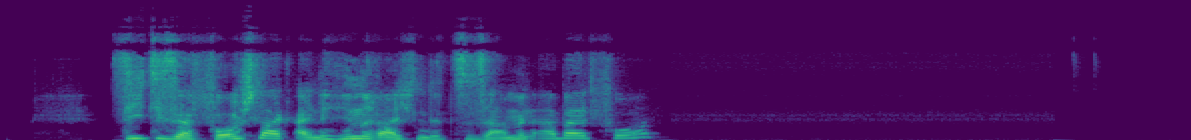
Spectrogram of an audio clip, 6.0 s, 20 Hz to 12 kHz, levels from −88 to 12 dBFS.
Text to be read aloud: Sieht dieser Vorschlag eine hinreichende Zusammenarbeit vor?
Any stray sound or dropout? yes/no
no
